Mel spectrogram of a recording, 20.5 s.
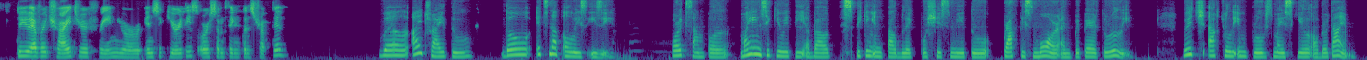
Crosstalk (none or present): none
